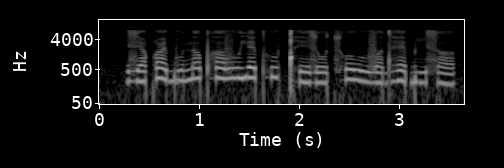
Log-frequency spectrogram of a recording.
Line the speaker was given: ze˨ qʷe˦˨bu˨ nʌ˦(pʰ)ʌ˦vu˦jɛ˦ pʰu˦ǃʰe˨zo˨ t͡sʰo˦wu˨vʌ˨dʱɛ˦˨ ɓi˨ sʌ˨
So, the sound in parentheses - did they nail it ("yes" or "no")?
yes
